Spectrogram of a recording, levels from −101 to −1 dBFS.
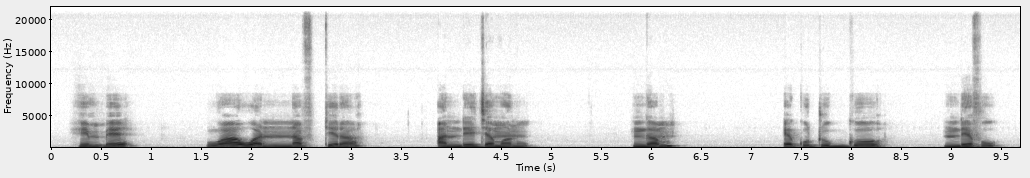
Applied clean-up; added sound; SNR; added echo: none; none; none; none.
